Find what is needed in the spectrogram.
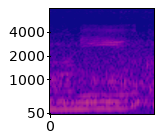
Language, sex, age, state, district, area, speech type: Marathi, female, 30-45, Maharashtra, Ratnagiri, rural, spontaneous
